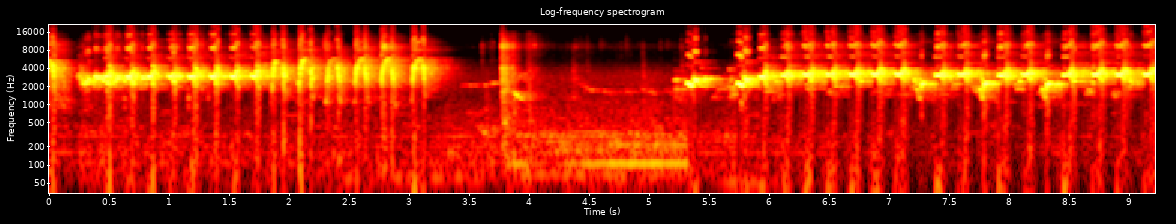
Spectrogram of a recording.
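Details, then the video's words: Black-winged myna song, full and rich, recorded to lure and train birds; fast high chattering notes, a quiet gap with a faint low rumble, then the dense rapid chatter resumes strongly. "SUARA BURUNG JALAK PUTIH GACOR FULL ISIAN JUARA HEBAT UNTUK PANCINGAN & MASTERAN"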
